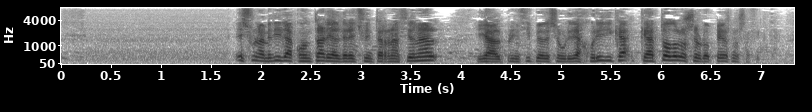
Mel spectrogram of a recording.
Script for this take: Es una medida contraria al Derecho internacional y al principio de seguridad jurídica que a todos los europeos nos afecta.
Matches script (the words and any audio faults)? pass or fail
pass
